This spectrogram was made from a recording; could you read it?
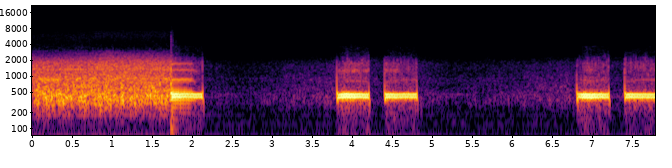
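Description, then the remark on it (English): After a burst of hissing noise, a telephone rings in the classic double pattern: pairs of short, buzzy, mid-pitched trills separated by silent pauses, with no voices. “Can someone get that phone?”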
